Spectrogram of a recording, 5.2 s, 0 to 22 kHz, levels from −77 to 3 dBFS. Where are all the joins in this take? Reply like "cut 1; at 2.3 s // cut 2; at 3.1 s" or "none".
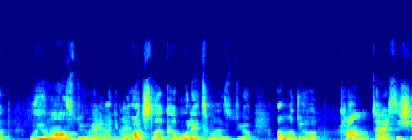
none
